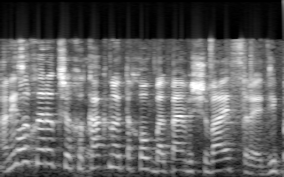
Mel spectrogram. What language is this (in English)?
Hebrew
